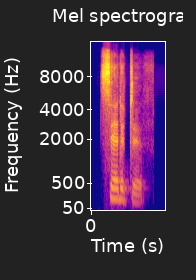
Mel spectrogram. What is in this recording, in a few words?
"sedative", Indian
